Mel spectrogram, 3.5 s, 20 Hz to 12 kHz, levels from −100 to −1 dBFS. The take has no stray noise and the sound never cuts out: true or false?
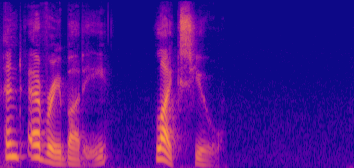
true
